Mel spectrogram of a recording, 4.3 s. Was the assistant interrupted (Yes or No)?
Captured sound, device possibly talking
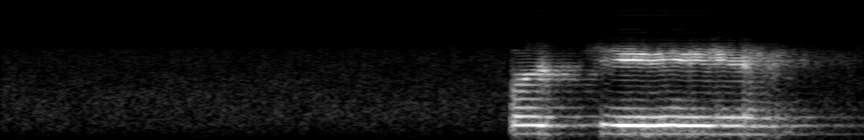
Yes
